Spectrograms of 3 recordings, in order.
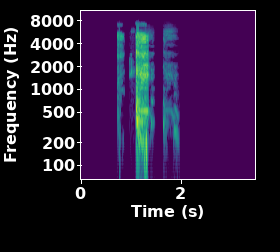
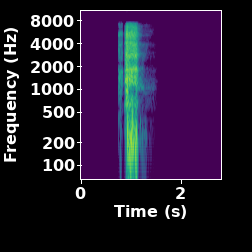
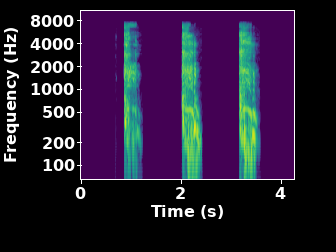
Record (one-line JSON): {"cough_length": "3.5 s", "cough_amplitude": 29210, "cough_signal_mean_std_ratio": 0.22, "exhalation_length": "2.8 s", "exhalation_amplitude": 28074, "exhalation_signal_mean_std_ratio": 0.24, "three_cough_length": "4.3 s", "three_cough_amplitude": 30144, "three_cough_signal_mean_std_ratio": 0.37, "survey_phase": "alpha (2021-03-01 to 2021-08-12)", "age": "18-44", "gender": "Female", "wearing_mask": "No", "symptom_none": true, "symptom_onset": "8 days", "smoker_status": "Ex-smoker", "respiratory_condition_asthma": true, "respiratory_condition_other": false, "recruitment_source": "REACT", "submission_delay": "1 day", "covid_test_result": "Negative", "covid_test_method": "RT-qPCR"}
